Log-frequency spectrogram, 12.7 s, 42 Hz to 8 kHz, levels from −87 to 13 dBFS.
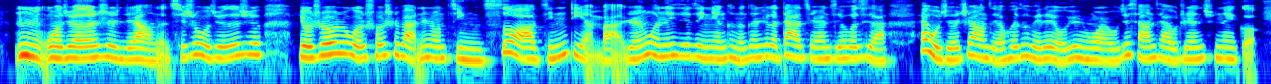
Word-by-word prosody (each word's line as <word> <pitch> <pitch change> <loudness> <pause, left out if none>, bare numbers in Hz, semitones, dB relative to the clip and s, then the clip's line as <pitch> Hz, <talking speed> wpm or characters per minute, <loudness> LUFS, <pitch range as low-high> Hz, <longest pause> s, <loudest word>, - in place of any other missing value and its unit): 嗯， 245 -4 +7
我 220 0 +4
觉 220 +1 +2
得 215 +1 +4
是 230 -2 -1
这 200 - -3
样 195 -3 +2
的。 - - -5
其 225 - -6
实 250 +4 -3
我 260 -4 +2
觉 215 0 -1
得 240 +3 +1
是 270 -1 0 0.4
有 225 -1 +6
时 225 - -3
候 275 +2 +7
如 285 - +2
果 235 -6 +2
说 240 +2 -2
是 265 0 -3
把 235 - +3
那 220 - -3
种 215 -1 -2
景 200 -4 -2
色 185 +12 0
啊、 205 -6 +5
景 215 +7 -2
点 240 -4 -3
吧， - - -1
人 205 +5 0
文 260 -4 +1
的 240 - 0
一 255 - 0
些 245 -1 -3
景 225 -3 -2
点 205 -1 -2
可 220 +1 -2
能 190 -1 -3
跟 225 +2 -3
这 240 - -4
个 230 - -2
大 230 0 +1
自 225 +1 -9
然 205 0 -2
结 210 0 -3
合 210 0 -1
起 225 +1 -7
来， 185 -1 -2 0.3
哎， 340 - +3
我 260 - +5
觉 200 -1 -1
得 195 - 0
这 220 +6 -4
样 235 -3 +1
子 210 - -4
也 185 0 -2
会 215 +2 -2
特 240 +2 -3
别 215 -4 -1
地 210 - 0
有 185 -3 -1
韵 210 -1 -1
味 195 - -1
儿。 180 -1 -4
我 185 - -5
就 255 +5 -2
想 225 -4 -2
起 230 - -6
来 205 -2 -2
我 185 - -4
之 200 - -8
前 205 +1 -2
去 225 0 -8
那 205 -1 -3
个， 195 - -7
220 Hz, 360 characters per minute, -19 LUFS, 205-240 Hz, 0.4 s, 嗯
